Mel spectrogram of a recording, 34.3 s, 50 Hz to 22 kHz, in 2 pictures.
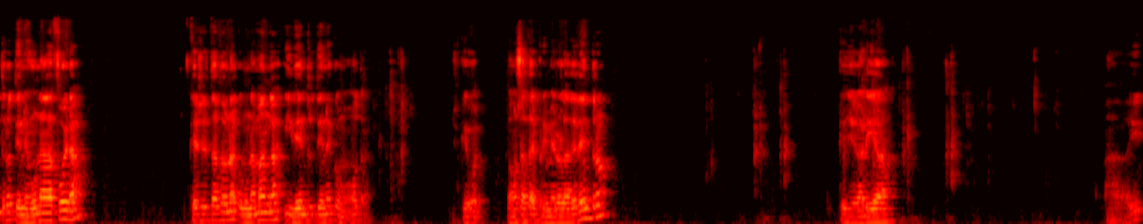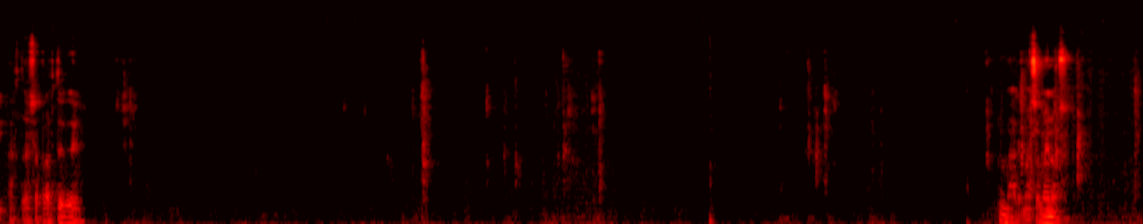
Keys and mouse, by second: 1.4-7.1 middle drag, 5.8 s, 7.1 click, 7.7 g, 9.0 click, 9.2-17.0 middle drag, 13.0 alt+q, 15.7 g, 17.0 click, 17.5 s, 18.9 click, 19.1 g, 20.0 click, 20.2-31.8 middle drag, 23.3 alt+q, 24.8 z, 26.1 w, 30.3 r, 31.8 click, 32.1-34.3 middle drag, 32.5 z.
